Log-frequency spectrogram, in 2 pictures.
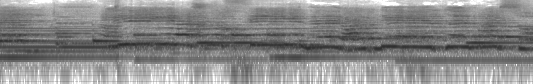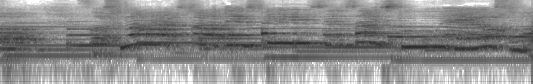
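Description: A boy singing a Christmas song into a microphone, over an instrumental accompaniment of held chords that change every second or two.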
